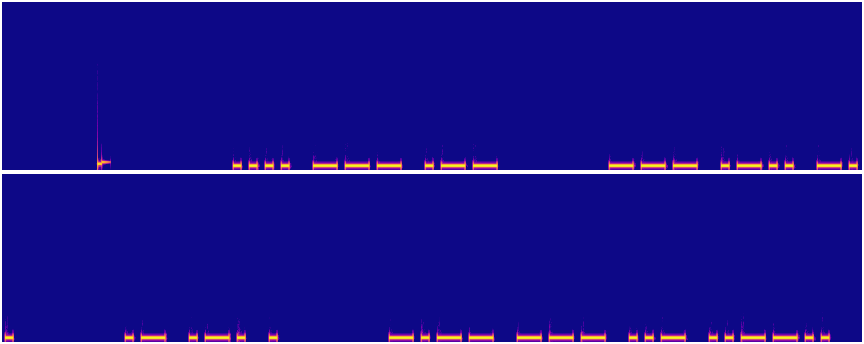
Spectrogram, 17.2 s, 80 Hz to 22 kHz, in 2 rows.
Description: Morse code, heard as a keyed tone, about 15 wpm, 700 Hz. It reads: HOW OLD ARE YOU?
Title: 2x Word-Spacing - Sentences from Top 200 Words - 15wpm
